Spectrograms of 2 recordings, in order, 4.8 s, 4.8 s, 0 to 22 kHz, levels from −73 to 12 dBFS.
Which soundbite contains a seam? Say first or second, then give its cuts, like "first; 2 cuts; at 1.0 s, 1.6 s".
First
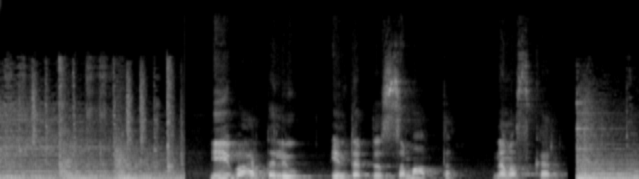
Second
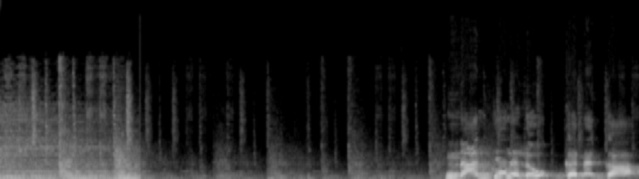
second; 3 cuts; at 1.1 s, 2.4 s, 3.3 s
